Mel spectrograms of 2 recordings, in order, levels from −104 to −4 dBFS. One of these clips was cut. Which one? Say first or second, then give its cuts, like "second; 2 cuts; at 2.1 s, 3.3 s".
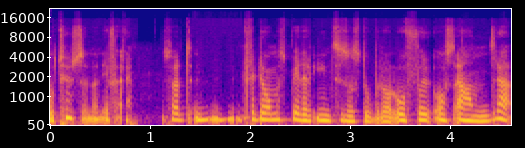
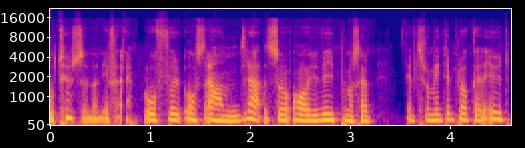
second; 1 cut; at 0.9 s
